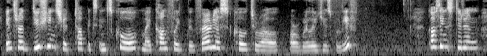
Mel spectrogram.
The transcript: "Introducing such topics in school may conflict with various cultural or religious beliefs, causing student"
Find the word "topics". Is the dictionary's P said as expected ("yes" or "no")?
yes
